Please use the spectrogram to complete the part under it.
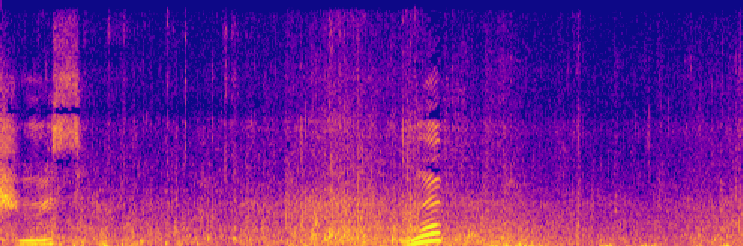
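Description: Small waves splash and gurgle between rocks close by.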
